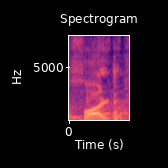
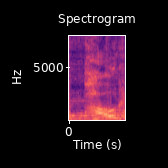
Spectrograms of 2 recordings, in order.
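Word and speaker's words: fault: ट तो इसे पढ़ेंगे फॉल्ट। इसे फाउल्ट नहीं फाल्ट पढ़ेंगे। यहाँ पर यू साइलेंट है, मतलब इस यू का प्रोनाउंसिएशन नहीं किया जाएगा, तो इसे हम फाल्ट पढ़ेंगे।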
